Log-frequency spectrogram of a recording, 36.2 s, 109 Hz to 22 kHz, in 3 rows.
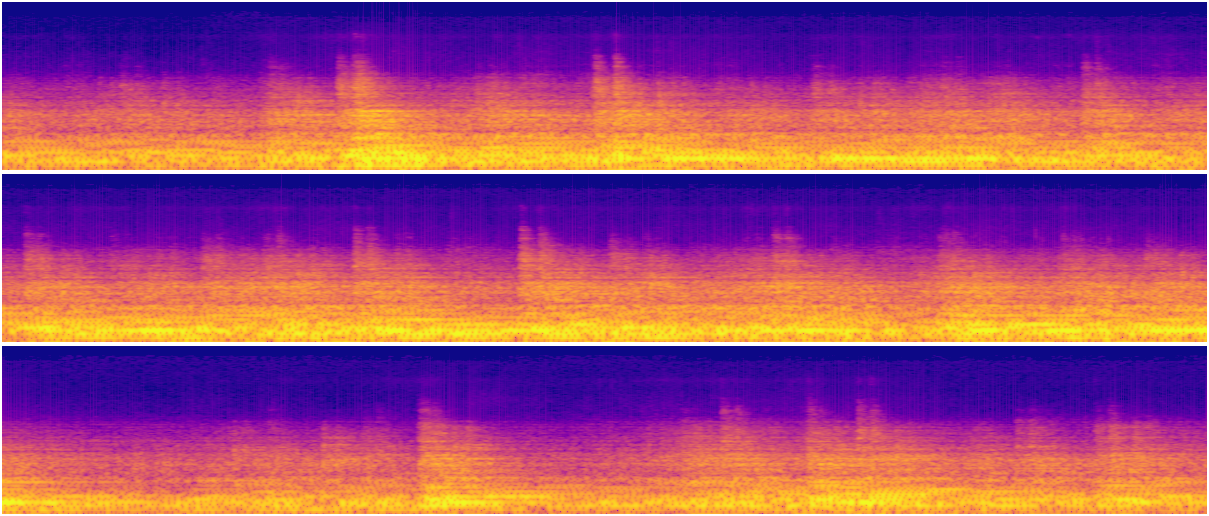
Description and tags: GGB 0314 suspender NE21SW
Contact mic recording of the Golden Gate Bridge in San Francisco, CA, USA at NE suspender cluster 21, SW cable. Recorded February 26, 2011 using a Sony PCM-D50 recorder with Schertler DYN-E-SET wired mic attached to the cable with putty. Near the north tower, sound is dampened and has less cable, more vehicular noise.
bridge, cable, contact, contact-mic, contact-microphone, DYN-E-SET, field-recording, Golden-Gate-Bridge, Marin-County, mic, PCM-D50, San-Francisco, Schertler, Sony, steel, wikiGong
